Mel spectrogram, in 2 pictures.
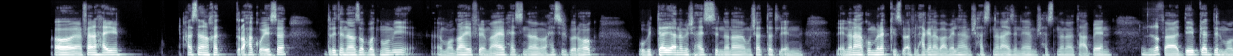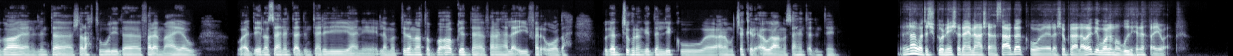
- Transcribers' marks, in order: tapping
- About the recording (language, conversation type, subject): Arabic, advice, ليه بقيت بتشتت ومش قادر أستمتع بالأفلام والمزيكا والكتب في البيت؟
